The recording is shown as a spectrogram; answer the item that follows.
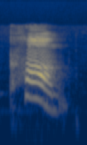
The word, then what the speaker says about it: come: Number 2, come. C-O-M-E. The E is silent and the sounds like an Number 3, said.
